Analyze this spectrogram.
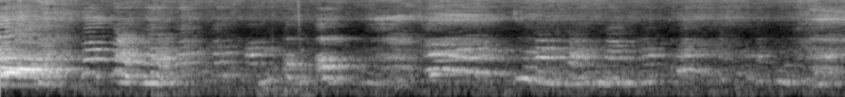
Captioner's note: giggles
